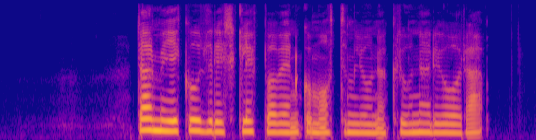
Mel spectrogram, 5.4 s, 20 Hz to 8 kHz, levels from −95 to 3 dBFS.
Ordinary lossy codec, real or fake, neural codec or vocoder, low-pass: MP3, 64 kbps; real; none; 7.2 kHz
